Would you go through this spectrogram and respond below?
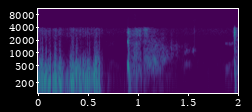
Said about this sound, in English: Whoop, let's see what we got here. Shots fired. And back. Yeah, shots fired. Three birds down.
